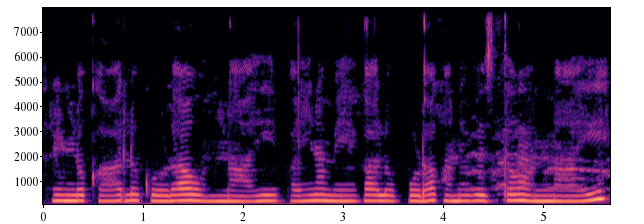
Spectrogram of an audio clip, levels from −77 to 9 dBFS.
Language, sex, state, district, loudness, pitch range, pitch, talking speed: Telugu, female, Andhra Pradesh, Sri Satya Sai, -16 LUFS, 220-235 Hz, 225 Hz, 95 wpm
